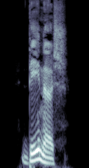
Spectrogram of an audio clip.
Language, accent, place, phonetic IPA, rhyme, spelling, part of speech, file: German, Germany, Berlin, [ˈdɛːnɪʃ], -ɛːnɪʃ, dänisch, adjective, De-dänisch2.ogg
- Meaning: Danish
